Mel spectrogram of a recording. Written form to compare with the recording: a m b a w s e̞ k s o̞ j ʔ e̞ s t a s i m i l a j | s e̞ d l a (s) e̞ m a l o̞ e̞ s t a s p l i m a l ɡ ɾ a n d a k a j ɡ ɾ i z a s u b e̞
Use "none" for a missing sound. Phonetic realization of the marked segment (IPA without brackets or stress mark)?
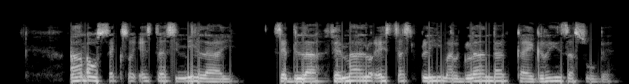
f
